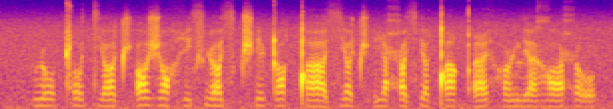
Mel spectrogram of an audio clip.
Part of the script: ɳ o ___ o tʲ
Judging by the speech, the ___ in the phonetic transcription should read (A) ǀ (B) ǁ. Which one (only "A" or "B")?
B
